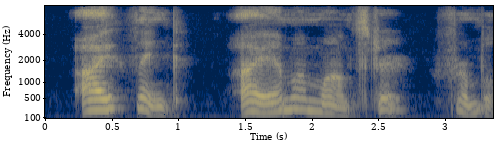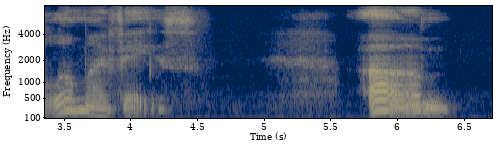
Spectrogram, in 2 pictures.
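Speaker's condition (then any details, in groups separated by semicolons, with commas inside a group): Cerebral palsy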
